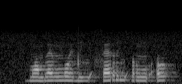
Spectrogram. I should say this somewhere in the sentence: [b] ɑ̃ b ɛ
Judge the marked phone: correct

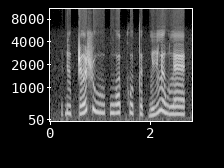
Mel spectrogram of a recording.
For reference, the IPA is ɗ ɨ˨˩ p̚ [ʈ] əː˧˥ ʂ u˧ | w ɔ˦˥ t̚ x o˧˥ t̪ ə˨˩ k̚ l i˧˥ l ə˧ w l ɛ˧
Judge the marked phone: correct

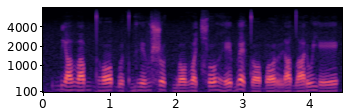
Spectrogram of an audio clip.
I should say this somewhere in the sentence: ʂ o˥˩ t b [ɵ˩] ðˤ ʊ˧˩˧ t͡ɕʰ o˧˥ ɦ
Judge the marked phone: incorrect: o˩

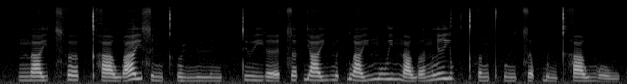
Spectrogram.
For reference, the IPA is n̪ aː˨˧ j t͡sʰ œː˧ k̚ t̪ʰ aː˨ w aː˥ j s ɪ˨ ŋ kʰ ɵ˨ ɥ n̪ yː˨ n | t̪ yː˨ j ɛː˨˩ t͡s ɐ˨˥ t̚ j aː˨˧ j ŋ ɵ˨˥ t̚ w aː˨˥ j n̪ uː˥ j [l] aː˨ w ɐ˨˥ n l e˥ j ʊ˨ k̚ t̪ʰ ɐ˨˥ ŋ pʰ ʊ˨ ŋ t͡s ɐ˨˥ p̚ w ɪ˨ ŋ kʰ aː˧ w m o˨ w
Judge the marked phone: incorrect: n̪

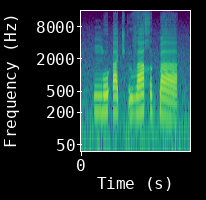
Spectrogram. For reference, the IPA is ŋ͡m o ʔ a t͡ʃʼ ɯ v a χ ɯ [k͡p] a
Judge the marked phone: correct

